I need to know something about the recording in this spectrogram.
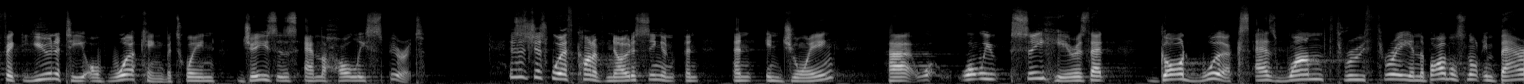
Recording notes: At a Church in the Graveyard service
